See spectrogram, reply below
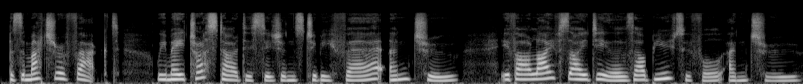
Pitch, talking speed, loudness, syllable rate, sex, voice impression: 210 Hz, 170 wpm, -18 LUFS, 4.5 syllables/s, female, very feminine, slightly young, slightly adult-like, thin, tensed, slightly powerful, slightly bright, hard, clear, very fluent, slightly raspy, cool, slightly intellectual, refreshing, slightly sincere, slightly calm, slightly friendly, slightly reassuring, unique, slightly elegant, wild, slightly sweet, slightly lively, intense, slightly sharp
